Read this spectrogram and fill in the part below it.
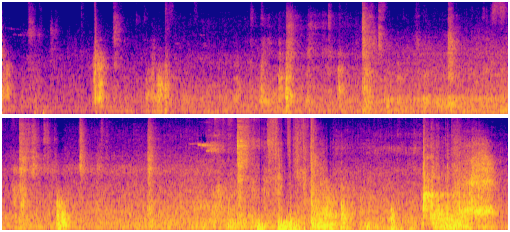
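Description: A dull-finish Brunswick bowling ball rolls down a lane with a building rumble and scattered knocks, then crashes loudly into the pins near the end, with no talking over it.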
